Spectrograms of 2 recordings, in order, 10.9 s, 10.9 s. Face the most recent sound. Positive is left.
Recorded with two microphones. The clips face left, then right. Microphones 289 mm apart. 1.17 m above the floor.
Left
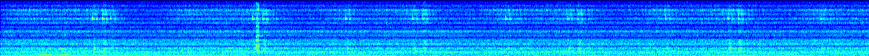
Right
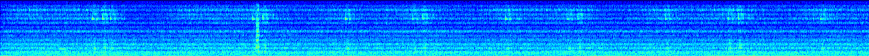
turn(degrees=60)  # may be behind; listen again after turning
